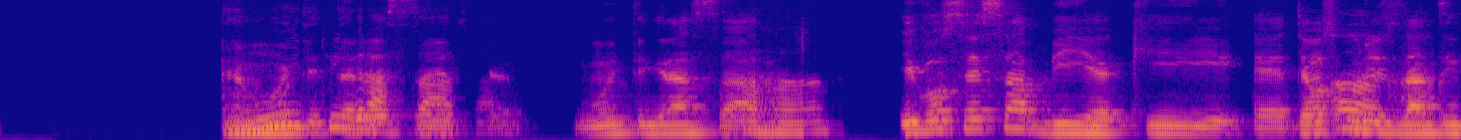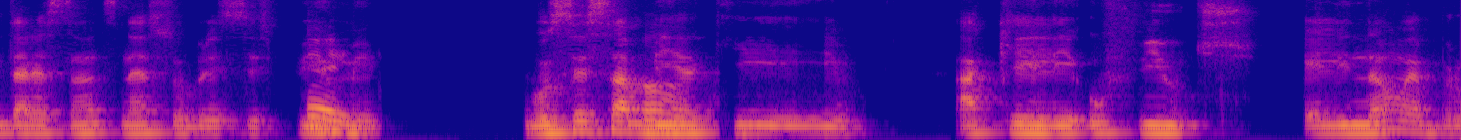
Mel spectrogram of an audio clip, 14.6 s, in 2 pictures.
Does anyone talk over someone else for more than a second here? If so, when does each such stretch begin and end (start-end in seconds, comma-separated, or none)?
1.1-2.6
